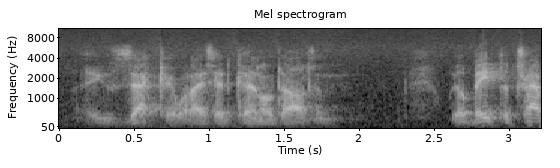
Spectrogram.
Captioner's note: none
